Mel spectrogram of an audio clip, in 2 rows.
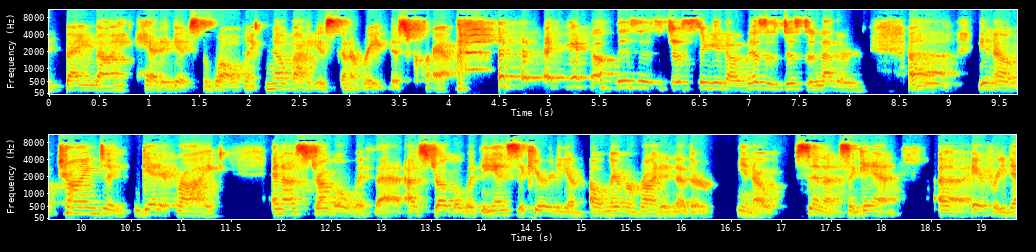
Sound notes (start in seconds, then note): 8.4 laughs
